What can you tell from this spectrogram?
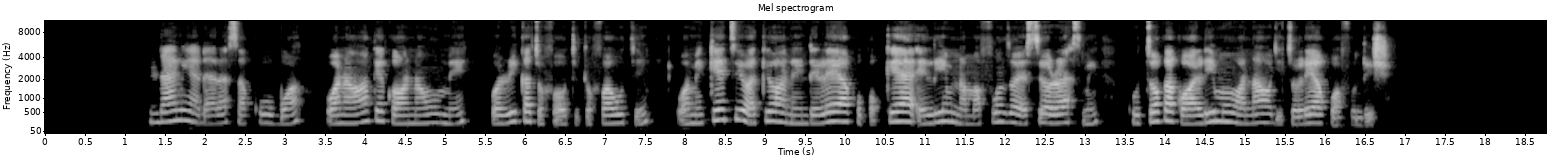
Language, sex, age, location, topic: Swahili, female, 18-24, Dar es Salaam, education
